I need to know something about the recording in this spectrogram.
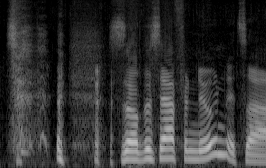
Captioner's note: both laughing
